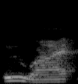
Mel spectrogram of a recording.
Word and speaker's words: wu wei: bit more that concept woo why w-u-w-e-i you're actually meant to say it ooh why but you know uh us white people can mispronounce things willfully at any point um emily can we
